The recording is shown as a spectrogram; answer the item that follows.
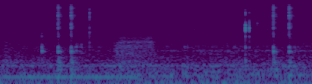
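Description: Near silence: a low steady hum with a few faint, sharp computer clicks as the on-screen document is scrolled, four of them about half a second to a second in and three more near the end.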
